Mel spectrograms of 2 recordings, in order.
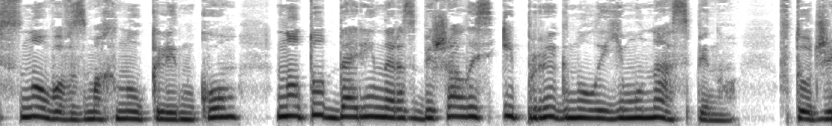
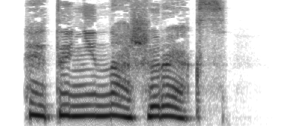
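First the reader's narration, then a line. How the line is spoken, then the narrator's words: Breathless gasp. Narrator (Russian): выдохнула Марта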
